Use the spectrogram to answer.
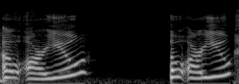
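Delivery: high, rising mock question; sarcastic retort. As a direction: challenge them with feigned surprise. Mock retort to presumptuous customers.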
